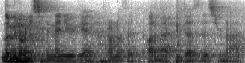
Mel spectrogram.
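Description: A man's voice: low voice, fairly even intonation, rapid-fire, creaky, warm tone. A man setting up a livestream who sounds like he is in a cave, chatting casually and muttering to himself while troubleshooting. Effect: cave echo. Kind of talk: casual chat while fiddling with stream settings. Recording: cavernous echoey dull lo-fi mic, faint background noise.

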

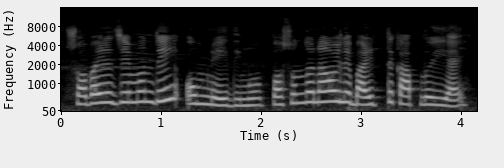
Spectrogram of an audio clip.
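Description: A woman voicing a grumpy middle-aged male tea-stall keeper who scolds in rough. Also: high voice, a little slow, darkish tone, no echo, lo-fi sound. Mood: annoyed.

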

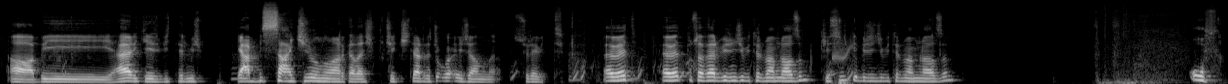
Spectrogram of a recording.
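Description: Viewers hear a YouTuber whose voice runs a little high, narrating his game live with plenty of excitement. He chats to them as pals, and words tumble out in repeated bursts.

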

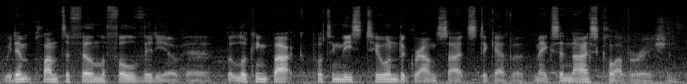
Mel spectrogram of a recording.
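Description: Low-voiced man narrating an exploration vlog. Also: noisy background. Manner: calm, measured storytelling. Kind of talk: scripted documentary voice-over. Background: background music.

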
